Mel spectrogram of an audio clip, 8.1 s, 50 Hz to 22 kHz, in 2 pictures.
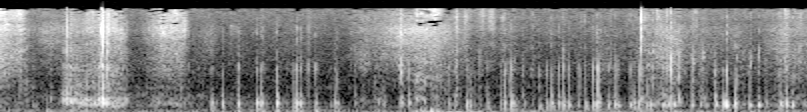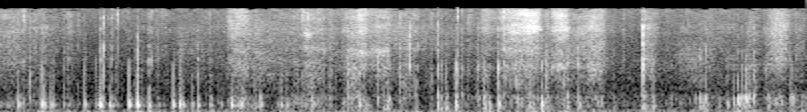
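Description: Fingernails and fingertips tap and scratch the textured black rubber outsole, with its Jumpman logo, and the midsole of a single Jordan 4 'Thunder' sneaker turned toward the mic. The result is a steady stream of quick, dry, muffled taps and scrapes, mostly low with a dull body around 300 Hz, little brightness, and no ring.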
